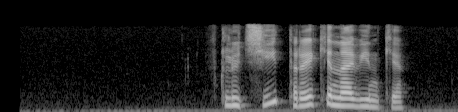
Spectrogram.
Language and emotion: Russian, neutral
